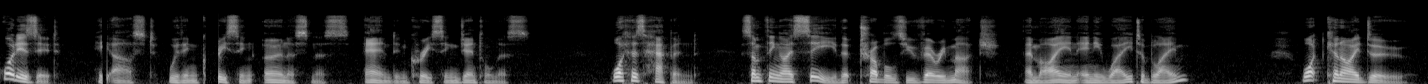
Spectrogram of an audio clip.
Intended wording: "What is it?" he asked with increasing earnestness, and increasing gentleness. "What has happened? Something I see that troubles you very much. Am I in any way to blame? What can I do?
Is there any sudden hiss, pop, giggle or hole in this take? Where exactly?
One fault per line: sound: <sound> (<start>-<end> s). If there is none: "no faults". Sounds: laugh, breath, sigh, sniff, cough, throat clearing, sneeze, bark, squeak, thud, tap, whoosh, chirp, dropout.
sound: dropout (1.0-1.1 s)
sound: dropout (2.1-2.2 s)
